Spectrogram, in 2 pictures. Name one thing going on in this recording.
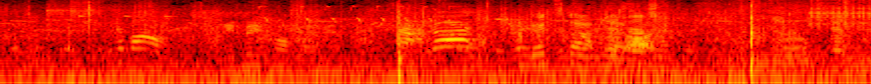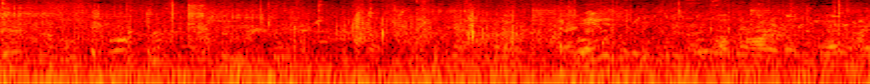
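Young girls shout and cheer from across an open field.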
